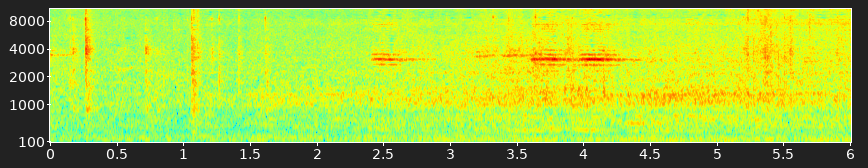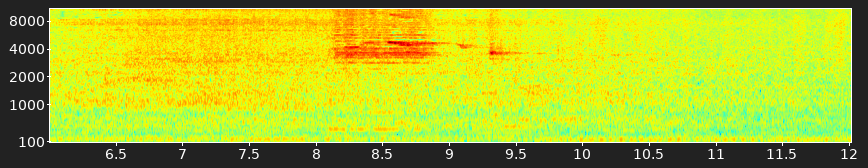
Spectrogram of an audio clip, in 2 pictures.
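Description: Short bursts of high bird chirping, about two and a half, four and eight and a half seconds in, over a steady low background rumble, with a few faint clicks in the first second.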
